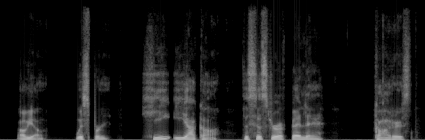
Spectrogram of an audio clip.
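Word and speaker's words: Hiʻiaka: Hayaka! Sorry to our Hawaiian listeners. It is pronounced Hiyaka. Oh yeah, whispered. Hiyaka, the sister of Pele, goddess fire.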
